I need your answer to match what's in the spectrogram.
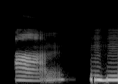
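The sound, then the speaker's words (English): A dog at home barks twice, fairly loud: a drawn-out first bark, a brief pause, then a shorter second one, with no talking alongside. “We live at home. There's dogs.”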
